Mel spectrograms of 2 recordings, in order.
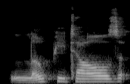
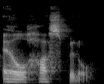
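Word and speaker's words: L'Hôpital's: rule that is pronounced l'hopital's rule not el hospital right there's no s in there lupito in order to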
